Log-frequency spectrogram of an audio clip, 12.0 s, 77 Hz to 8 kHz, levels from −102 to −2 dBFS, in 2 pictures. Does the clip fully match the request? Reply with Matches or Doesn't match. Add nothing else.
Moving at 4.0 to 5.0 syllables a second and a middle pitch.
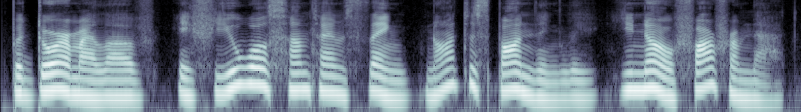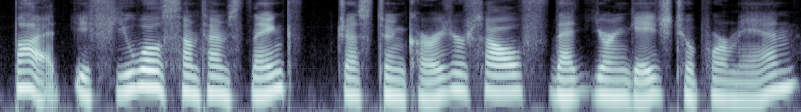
Matches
